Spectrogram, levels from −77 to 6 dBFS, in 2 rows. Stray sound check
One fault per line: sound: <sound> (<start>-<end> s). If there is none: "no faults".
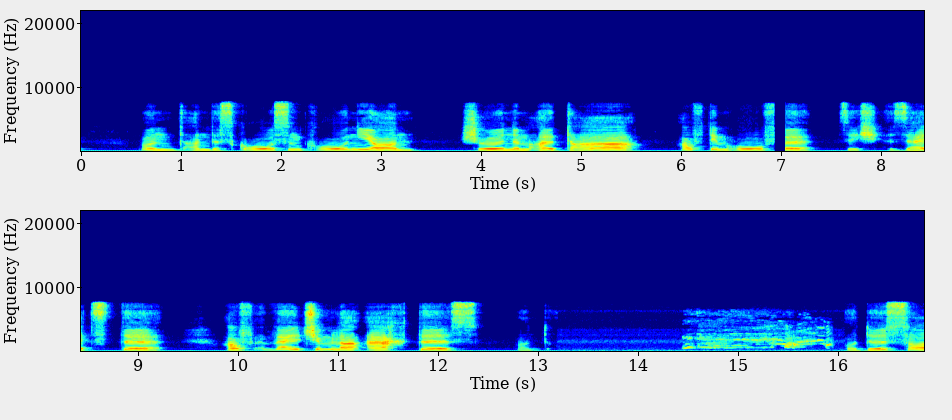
sound: dropout (6.9-7.0 s)
sound: laugh (14.4-16.0 s)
